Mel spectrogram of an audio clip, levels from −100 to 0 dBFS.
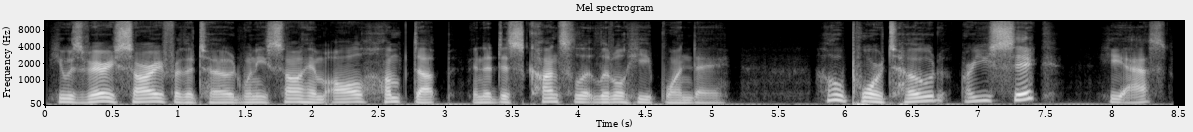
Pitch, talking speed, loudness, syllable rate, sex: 135 Hz, 205 wpm, -19 LUFS, 5.6 syllables/s, male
